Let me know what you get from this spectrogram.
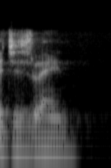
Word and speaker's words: Ghislaine: She's French, so I say Ghislaine.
